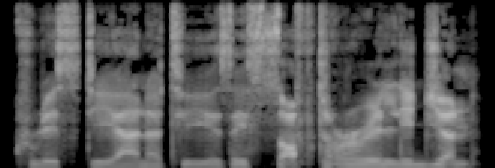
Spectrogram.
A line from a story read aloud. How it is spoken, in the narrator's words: Ravan said savagely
